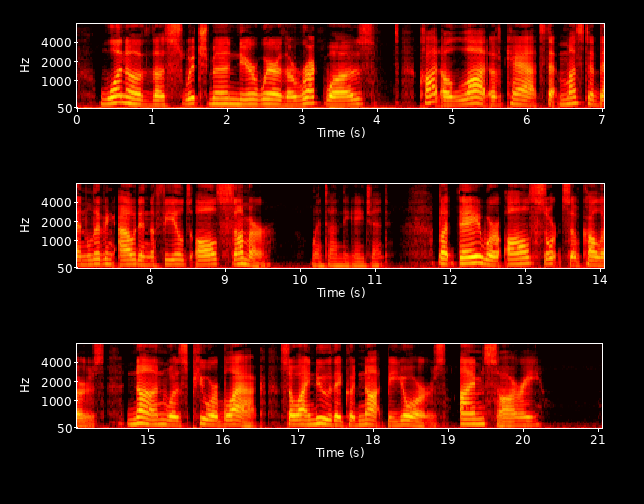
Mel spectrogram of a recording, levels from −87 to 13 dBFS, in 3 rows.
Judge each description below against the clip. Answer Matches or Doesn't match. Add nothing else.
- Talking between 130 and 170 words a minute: Matches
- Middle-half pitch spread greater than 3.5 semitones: Matches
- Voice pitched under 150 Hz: Doesn't match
